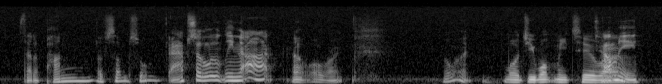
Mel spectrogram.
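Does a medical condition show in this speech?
No.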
